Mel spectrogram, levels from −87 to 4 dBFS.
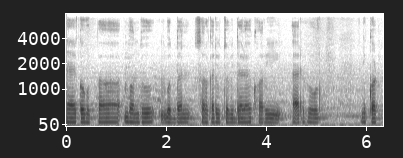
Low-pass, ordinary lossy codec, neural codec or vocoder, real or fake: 7.2 kHz; none; none; real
